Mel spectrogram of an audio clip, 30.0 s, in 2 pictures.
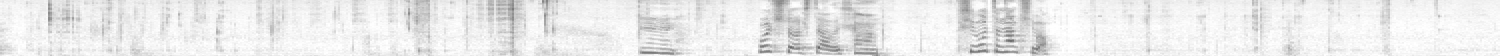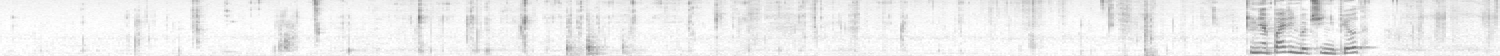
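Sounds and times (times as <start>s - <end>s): person chewing bread: 0.1s - 6.1s, 6.9s - 7.4s, 10.6s - 27.5s, 28.8s - 30.0s
bread tearing: 24.9s - 26.8s.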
